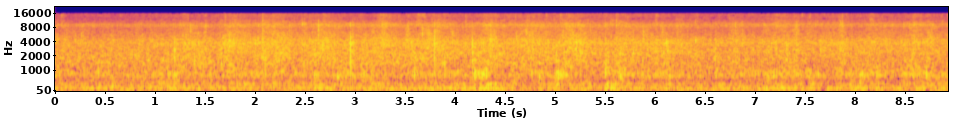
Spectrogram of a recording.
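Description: Grated coconut, onion and green chillies frying in a nonstick pan: a steady sizzle with small crackles. From about a second and a half in, a spatula stirs and scrapes through them with light taps.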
